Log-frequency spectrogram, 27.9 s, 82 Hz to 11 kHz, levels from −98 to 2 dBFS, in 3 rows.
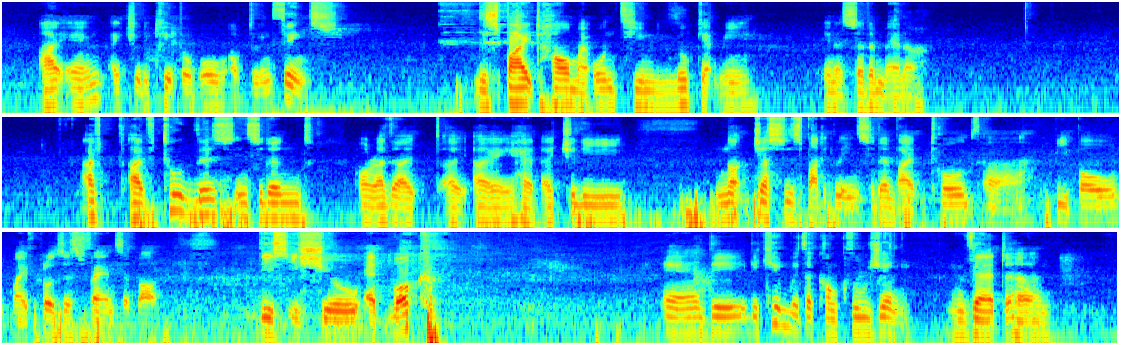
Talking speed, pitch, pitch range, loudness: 125 wpm, 115 Hz, 105-120 Hz, -23 LUFS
